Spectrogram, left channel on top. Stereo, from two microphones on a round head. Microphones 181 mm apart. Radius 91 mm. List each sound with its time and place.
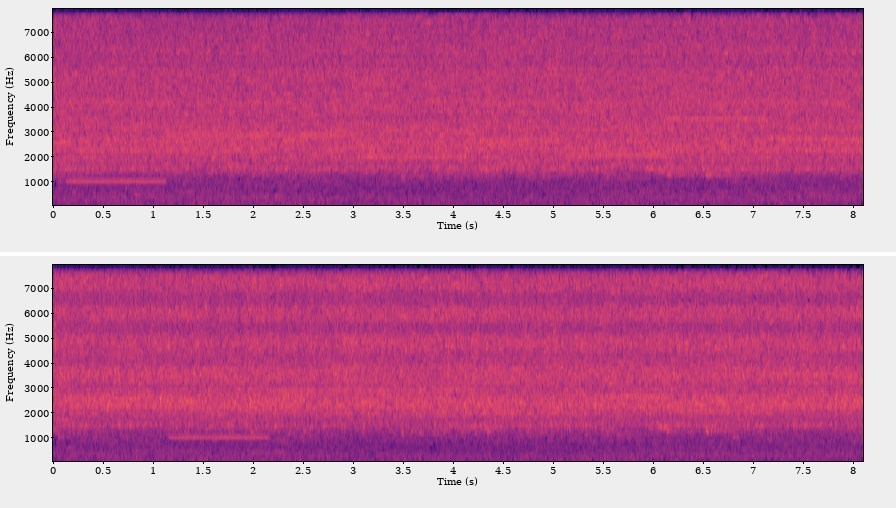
0.0 s running water: 45° right (ahead or behind), 2 m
